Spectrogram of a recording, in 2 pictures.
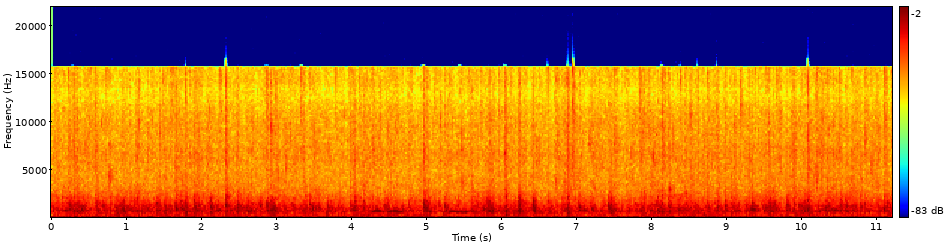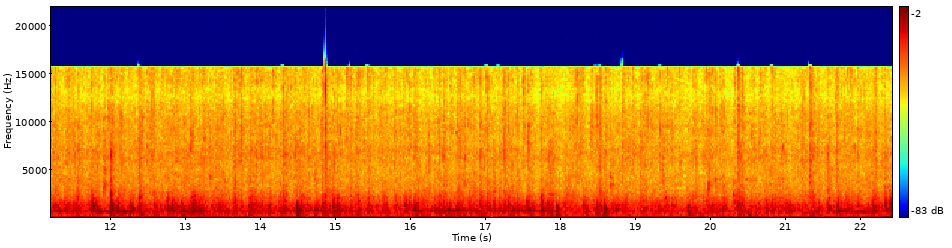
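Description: Steady rain falling, with many drops pattering on the corrugated metal porch roof and the wet yard. A dove coos faintly a few times in the background.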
